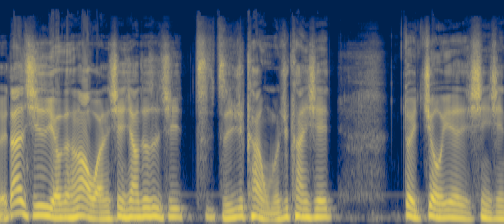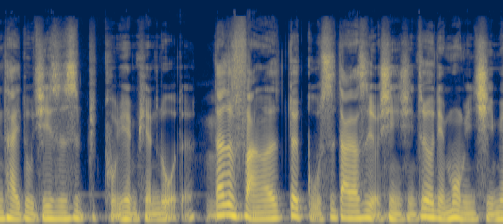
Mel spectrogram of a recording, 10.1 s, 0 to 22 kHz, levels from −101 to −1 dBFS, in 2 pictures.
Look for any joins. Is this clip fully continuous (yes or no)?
yes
